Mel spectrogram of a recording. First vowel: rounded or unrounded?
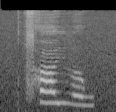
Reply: unrounded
